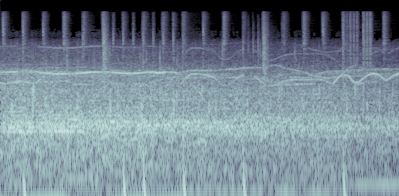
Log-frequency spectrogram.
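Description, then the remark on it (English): A crowd applauds and cheers loudly, dense clapping filling the whole stretch with shouts and whistles rising above it, steady and sustained for the full few seconds. “And the crowd goes wild.”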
